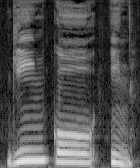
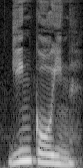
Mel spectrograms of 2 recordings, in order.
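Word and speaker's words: 銀行員: Ginko-in. Ginko-in. Notice that the N syllable or N becomes NG sound because it is followed by a K or ko. So it becomes ginko. Ginko-in.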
